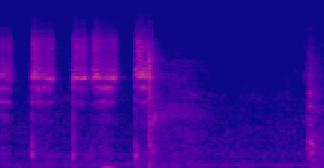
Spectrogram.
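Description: A man whispering under his breath: a few short, breathy syllables in the first second, then faint room tone.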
